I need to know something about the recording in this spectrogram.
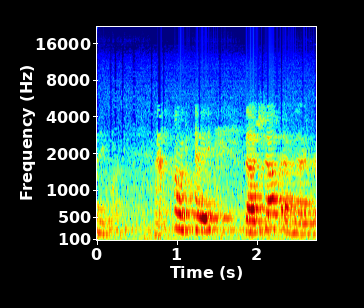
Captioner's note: laughs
